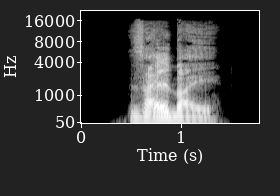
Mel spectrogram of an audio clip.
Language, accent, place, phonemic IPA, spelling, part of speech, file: German, Germany, Berlin, /ˈzalbaɪ̯/, Salbei, noun, De-Salbei.ogg
- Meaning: sage, salvia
